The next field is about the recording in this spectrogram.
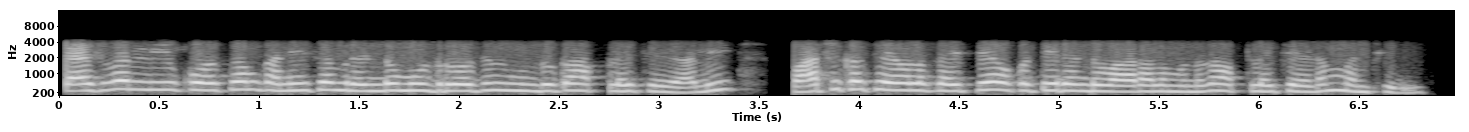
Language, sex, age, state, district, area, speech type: Telugu, female, 18-30, Andhra Pradesh, Sri Satya Sai, urban, conversation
